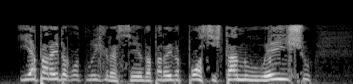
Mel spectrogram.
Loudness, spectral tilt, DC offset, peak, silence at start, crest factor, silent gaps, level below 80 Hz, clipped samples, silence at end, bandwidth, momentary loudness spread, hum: -15 LUFS; -4 dB/octave; under 0.1%; -2 dBFS; 0.2 s; 14 dB; none; -36 dBFS; under 0.1%; 0.45 s; 6.8 kHz; 9 LU; none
